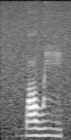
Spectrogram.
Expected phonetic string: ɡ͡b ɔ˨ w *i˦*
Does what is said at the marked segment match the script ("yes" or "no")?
no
